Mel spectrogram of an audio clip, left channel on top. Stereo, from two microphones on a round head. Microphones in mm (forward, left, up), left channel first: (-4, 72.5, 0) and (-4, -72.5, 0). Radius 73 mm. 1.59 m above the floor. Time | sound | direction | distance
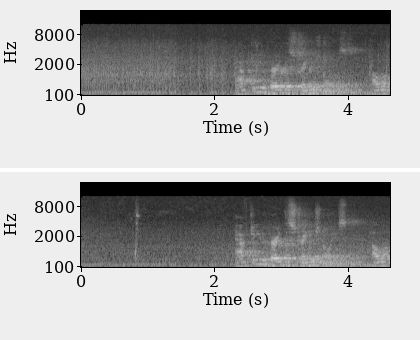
2.3 | a man speaking | 75° right (ahead or behind) | 6.5 m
